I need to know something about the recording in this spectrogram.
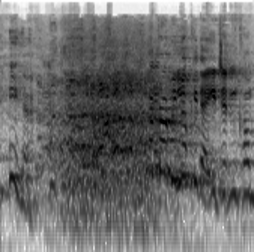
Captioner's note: audience laughing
